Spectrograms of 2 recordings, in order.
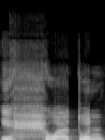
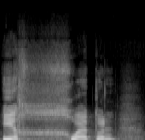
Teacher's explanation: Nah, H kecil itu karakter nafasnya lebih berbisik, lebih lembut, lebih clean. Kalau kho dia ada kresek-kresek kasarnya sedikit ya. · Pastikan kho-nya, makhrajnya, tempat keluarnya dari bagian terluar tenggorokan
